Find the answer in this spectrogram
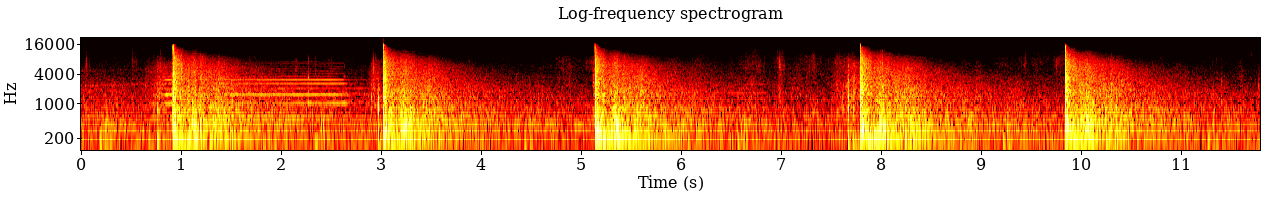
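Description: Daylight fireworks: aerial shells bursting overhead in five loud bangs, about two seconds apart. Each bang echoes and fades away before the next.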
